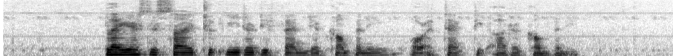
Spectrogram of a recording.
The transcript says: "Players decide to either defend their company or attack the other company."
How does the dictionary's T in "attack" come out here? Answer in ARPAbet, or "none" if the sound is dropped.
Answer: T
